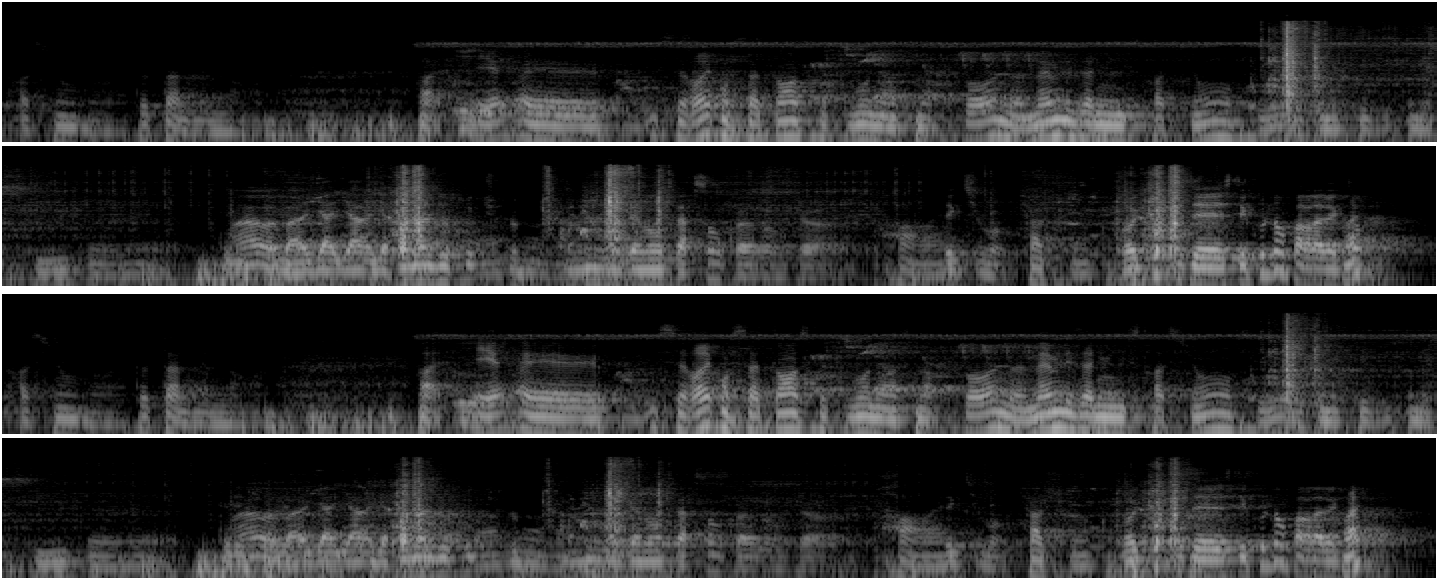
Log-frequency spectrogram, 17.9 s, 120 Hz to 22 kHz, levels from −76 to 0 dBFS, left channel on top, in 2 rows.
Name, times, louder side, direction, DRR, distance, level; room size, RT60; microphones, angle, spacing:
voice 1, 0.0-10.9 11.9-12.9 14.4-15.0 15.4-16.0 16.4-16.5 17.3-17.5, right 2 dB, 50° right, 8 dB, 1.0 m, -39 dB
sound 1, 2.6-9.2, equal, ahead, 3.5 m, -50 dB
sound 2, 7.8-11.7 12.3-14.7 15.0-16.6, left 5 dB, 30° left, 1.1 m, -37 dB
voice 2, 10.4-14.2 14.9-15.2 16.0-17.5, left 3 dB, 70° left, 7 dB, 1.2 m, -36 dB
26.0 x 20.5 x 9.6 m, 1.3 s
head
